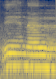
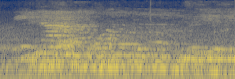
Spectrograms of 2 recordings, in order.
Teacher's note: bila kita sebut Mun tu kita senyum dan keluar lidah kita akan dengar bunyi dengung huruf nipis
